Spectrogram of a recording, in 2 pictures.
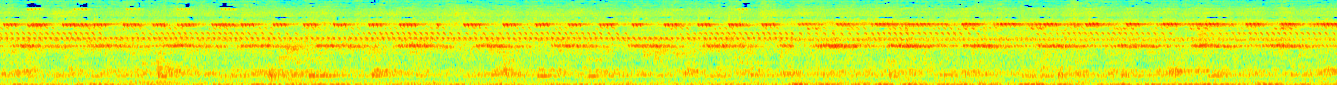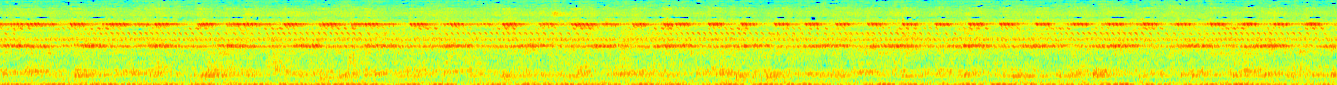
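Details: Long stretch of cricket chirping intended to repel rats, aid sleep and train birds; constant high multi-layered trilling with a fast throbbing top note, plus sporadic soft lower calls throughout.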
